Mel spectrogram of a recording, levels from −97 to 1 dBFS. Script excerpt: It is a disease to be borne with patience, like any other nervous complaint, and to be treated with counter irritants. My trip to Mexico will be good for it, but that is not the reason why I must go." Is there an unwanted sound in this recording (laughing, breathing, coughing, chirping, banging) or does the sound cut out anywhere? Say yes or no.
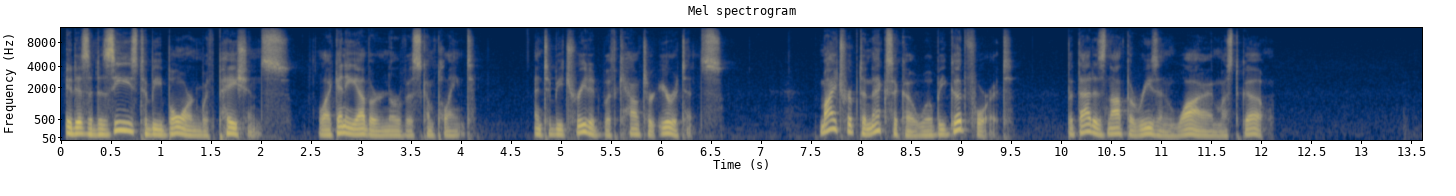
no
